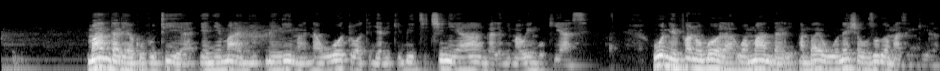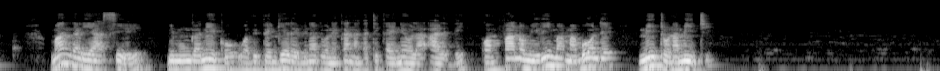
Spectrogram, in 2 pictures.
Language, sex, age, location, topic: Swahili, male, 18-24, Dar es Salaam, agriculture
